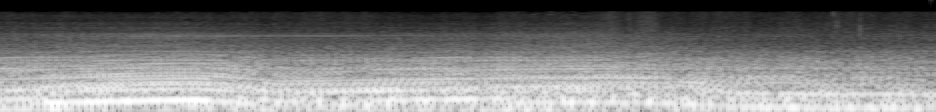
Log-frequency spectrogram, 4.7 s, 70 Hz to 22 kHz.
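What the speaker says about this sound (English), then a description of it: "You can certainly hear the diesel engine when you really put your foot down." A 2014 BMW 328d with a diesel engine accelerates hard, its steady, loud engine drone rising smoothly in pitch throughout, with no talking.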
